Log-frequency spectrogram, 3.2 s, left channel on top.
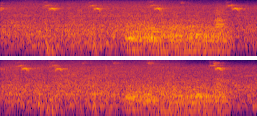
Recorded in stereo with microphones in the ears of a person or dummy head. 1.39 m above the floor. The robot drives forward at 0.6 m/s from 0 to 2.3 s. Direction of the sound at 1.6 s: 55° left (ahead or behind).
